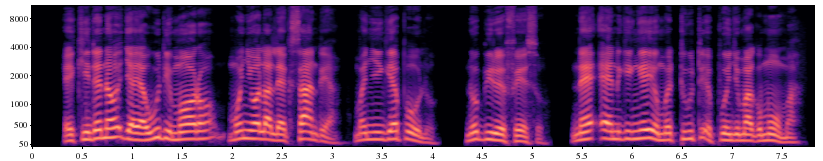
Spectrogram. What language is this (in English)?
Luo (Kenya and Tanzania)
